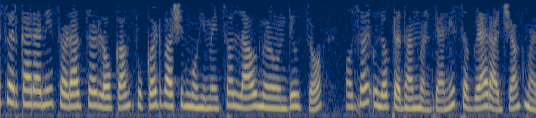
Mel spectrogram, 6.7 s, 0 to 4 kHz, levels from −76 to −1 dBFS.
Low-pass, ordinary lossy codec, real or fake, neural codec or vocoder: 3.6 kHz; none; real; none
